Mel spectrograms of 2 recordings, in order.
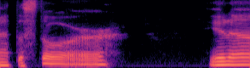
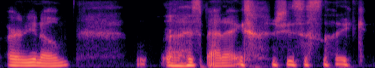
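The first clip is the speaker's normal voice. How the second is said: ordinary delivery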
